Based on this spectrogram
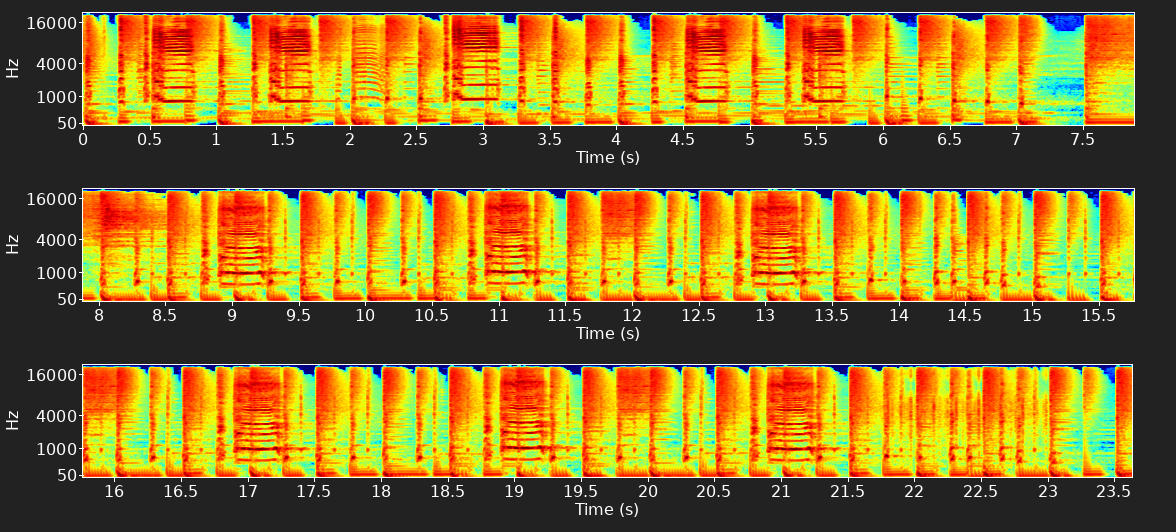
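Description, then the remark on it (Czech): A rooster crows and clucks repeatedly over a loud, steady musical backing with a driving beat, the calls recurring in a rhythmic pattern throughout. “Došao i petao, krilima lepetao, pa digao viku, kuku, kukuriku.”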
